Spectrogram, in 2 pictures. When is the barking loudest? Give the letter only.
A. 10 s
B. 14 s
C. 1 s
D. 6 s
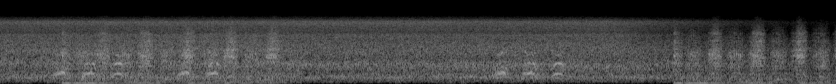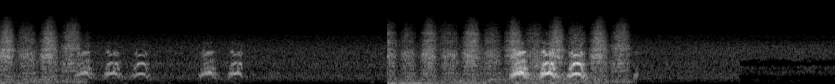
B.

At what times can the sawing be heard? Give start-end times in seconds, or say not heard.
0.6-3.0, 6.7-9.3, 12.2-14.8.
